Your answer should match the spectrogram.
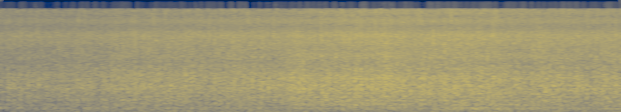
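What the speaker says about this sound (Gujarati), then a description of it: "અતિ ભારે વરસાદ મિત્રો અચાનક ચાલુ થઈ ગયો જબરજસ્ત જોરદાર વરસાદ" Dense, constant roar of very heavy storm rain pounding nearby surfaces, growing slightly louder midway, with no voices.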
